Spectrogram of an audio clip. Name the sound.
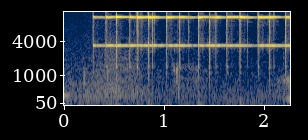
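small hand bell ringing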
